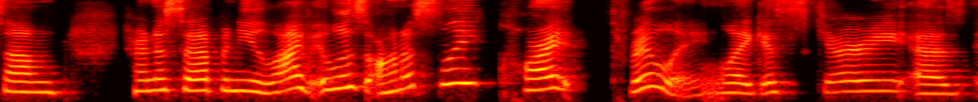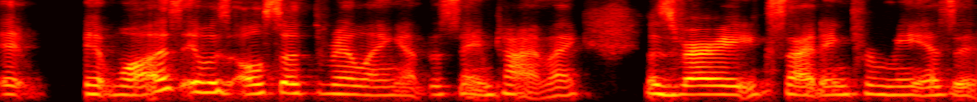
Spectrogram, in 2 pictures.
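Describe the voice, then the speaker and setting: A woman who grew up in Indonesia and Australia, a TV producer and interview guest, telling her story in a chatty, rambling way with plenty of fillers. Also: mid-range voice. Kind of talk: casual interview.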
